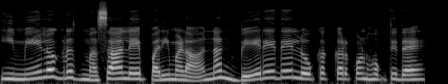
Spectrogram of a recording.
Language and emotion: Kannada, happy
